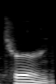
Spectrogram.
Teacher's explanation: Letra clave R que se come a la vocal de delante.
